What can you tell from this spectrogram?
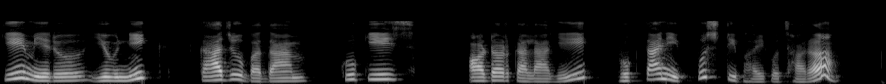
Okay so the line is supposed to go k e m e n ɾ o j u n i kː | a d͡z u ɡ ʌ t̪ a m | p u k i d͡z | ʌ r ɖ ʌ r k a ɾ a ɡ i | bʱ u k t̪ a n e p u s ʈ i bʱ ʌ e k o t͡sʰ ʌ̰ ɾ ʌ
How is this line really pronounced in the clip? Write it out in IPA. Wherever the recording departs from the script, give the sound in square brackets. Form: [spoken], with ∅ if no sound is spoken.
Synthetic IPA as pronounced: k e m e [∅] ɾ o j u n i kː | a d͡z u [b] ʌ [d̪] a m | [k] u k i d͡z | ʌ r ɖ ʌ r k a [l] a ɡ i | bʱ u k t̪ a n [i] p u s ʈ i bʱ ʌ e k o t͡sʰ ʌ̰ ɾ ʌ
